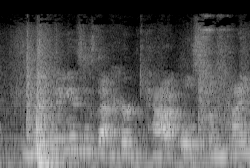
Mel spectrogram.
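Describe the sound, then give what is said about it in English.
A door is pushed open with quite a bit of force, giving a short, solid knock near the start, while a person talks over it throughout. “No, you need force. I'm pushing it with quite a bit of force.”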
